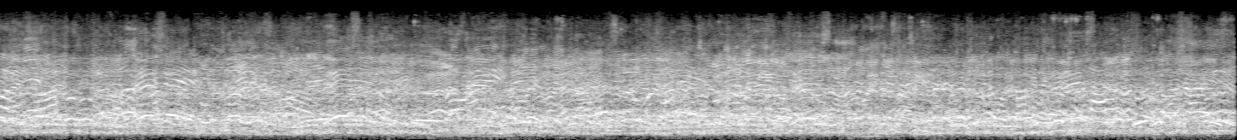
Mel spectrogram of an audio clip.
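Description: A large crowd of men chants and shouts loudly outdoors.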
